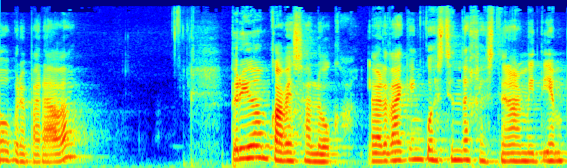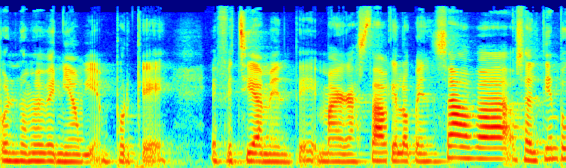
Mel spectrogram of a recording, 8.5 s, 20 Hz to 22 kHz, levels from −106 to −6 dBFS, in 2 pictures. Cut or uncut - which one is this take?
cut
